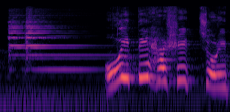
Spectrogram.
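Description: A single bell chime struck once and ringing out, fading over about a second: the notification-bell sound effect of a subscribe-button animation. A woman's voice starts about a second in.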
